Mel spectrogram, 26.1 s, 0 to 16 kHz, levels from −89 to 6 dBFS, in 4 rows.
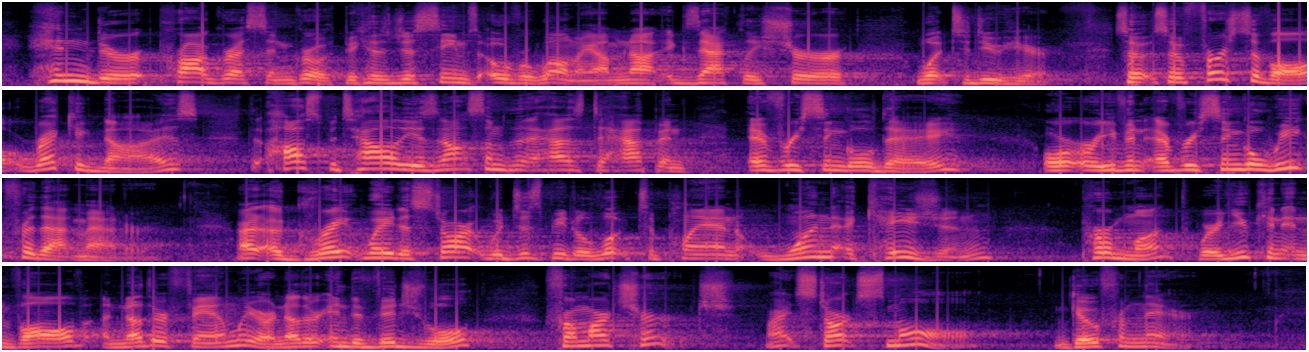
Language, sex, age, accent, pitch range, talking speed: English, male, 20-39, American, 165-220 Hz, 180 wpm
